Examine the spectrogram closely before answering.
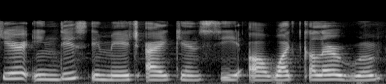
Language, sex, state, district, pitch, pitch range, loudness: English, female, Nagaland, Kohima, 210 Hz, 205-225 Hz, -17 LUFS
